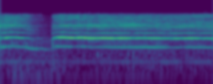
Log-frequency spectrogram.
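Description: A young child's voice holding one long high note at a steady pitch, sung out after a short opening syllable.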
